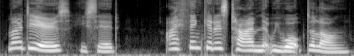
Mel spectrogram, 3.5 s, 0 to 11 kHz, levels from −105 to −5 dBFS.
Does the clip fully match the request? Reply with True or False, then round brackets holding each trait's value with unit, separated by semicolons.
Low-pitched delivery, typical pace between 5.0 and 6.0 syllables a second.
False (255 Hz; 5.3 syllables/s)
